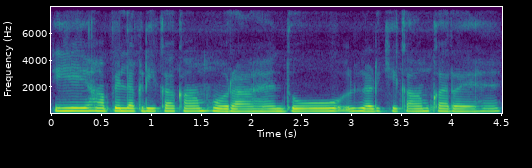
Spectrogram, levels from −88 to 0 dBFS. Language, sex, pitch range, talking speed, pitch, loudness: Urdu, female, 190-205 Hz, 200 wpm, 195 Hz, -15 LUFS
